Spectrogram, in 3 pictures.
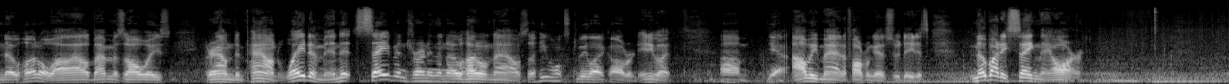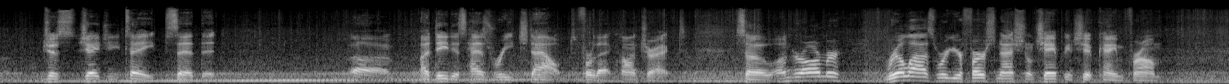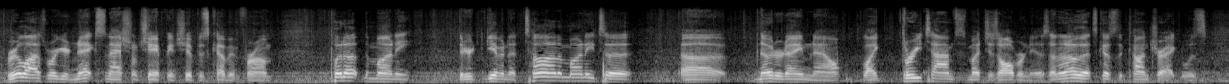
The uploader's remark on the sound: while driving through a monsoon.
